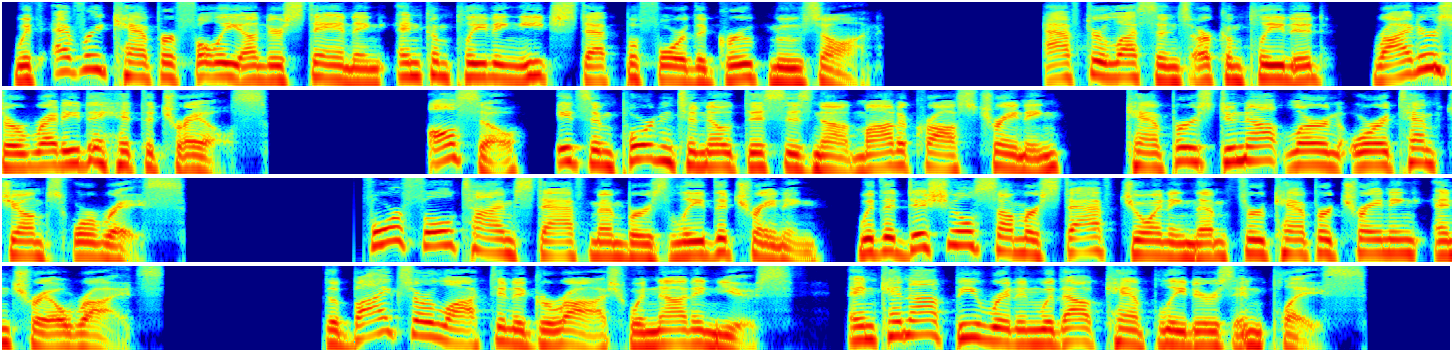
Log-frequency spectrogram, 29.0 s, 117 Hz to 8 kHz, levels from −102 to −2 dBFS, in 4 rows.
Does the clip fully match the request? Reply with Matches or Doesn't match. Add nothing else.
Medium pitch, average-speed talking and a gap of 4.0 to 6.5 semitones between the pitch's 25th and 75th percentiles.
Doesn't match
